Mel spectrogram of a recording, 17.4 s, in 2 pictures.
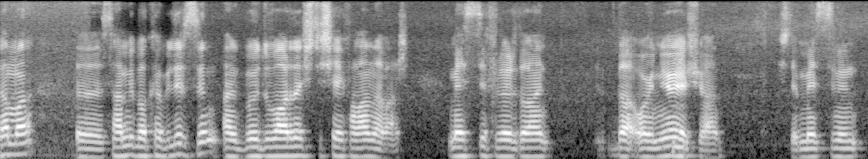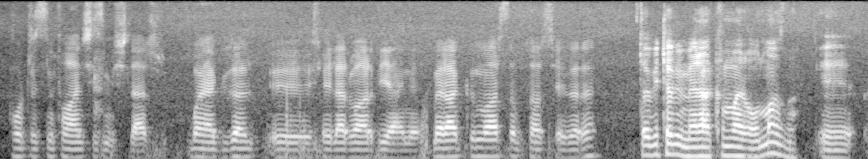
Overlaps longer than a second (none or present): none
